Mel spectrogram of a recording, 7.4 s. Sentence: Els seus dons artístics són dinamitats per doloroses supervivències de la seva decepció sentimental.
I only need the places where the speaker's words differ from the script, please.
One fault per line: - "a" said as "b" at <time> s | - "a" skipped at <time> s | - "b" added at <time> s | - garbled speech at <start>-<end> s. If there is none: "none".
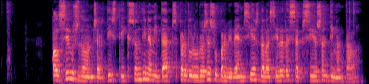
none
